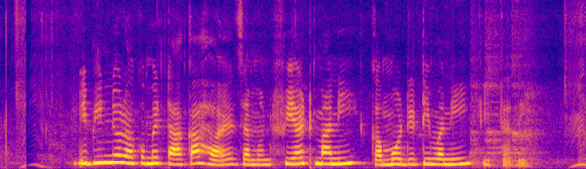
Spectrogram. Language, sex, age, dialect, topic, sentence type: Bengali, female, 18-24, Standard Colloquial, banking, statement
